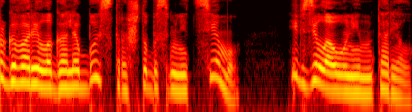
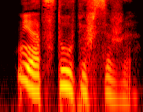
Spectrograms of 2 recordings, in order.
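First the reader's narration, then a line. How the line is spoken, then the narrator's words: Irritated sigh. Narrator (Russian): раздраженно вздохнула Нина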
